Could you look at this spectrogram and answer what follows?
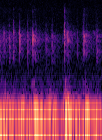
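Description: Keys clack in quick succession on a custom mechanical keyboard, a dense run of close, crisp strokes with a deep bouncy thock underneath, loud and alone without talk.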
